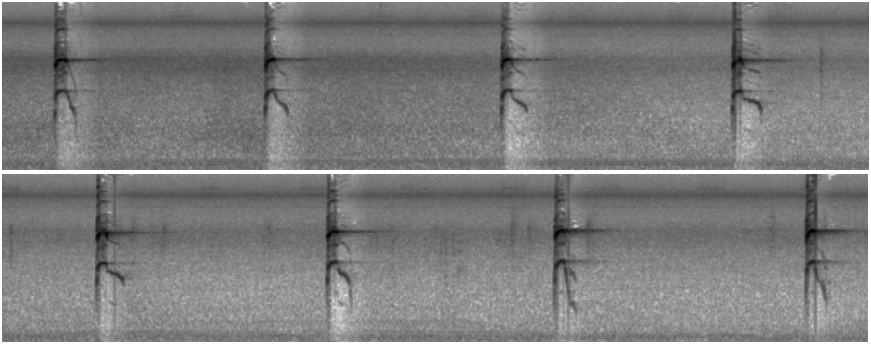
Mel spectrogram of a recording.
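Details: Girl Squirrel, a pet Douglas squirrel of the Puget Sound lowlands approaching for a treat, utters a steady series of eight piercing chirps, each dropping in pitch, roughly every two seconds over faint hum.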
